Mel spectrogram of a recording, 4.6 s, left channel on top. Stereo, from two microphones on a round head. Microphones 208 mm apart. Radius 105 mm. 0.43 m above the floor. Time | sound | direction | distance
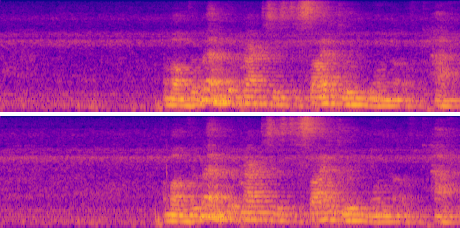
1.6 | a man speaking | 45° right (ahead or behind) | 1.9 m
